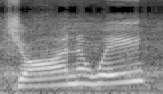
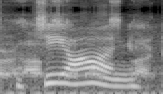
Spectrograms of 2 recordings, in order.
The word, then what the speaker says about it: Jiang: Do you guys always say his name wrong? It's like they're saying John away. It's Jiang.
